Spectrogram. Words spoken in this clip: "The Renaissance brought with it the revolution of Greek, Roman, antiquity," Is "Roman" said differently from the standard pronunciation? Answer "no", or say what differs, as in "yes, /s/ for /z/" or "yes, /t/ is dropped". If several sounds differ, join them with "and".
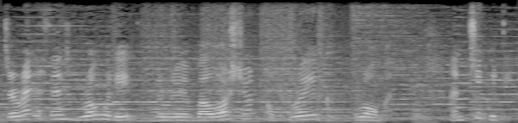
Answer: yes, /n/ is dropped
